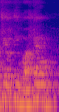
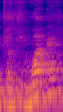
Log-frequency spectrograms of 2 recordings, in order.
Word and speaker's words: Teotihuacán: Por ejemplo, siempre cuando se habla hablamos de terminación, por ejemplo, Teotihuacán. Ahí tenemos un can. Su pronunciación, ¿cómo sería? Teotihuacán.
